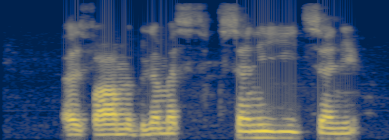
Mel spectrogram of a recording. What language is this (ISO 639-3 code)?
kab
